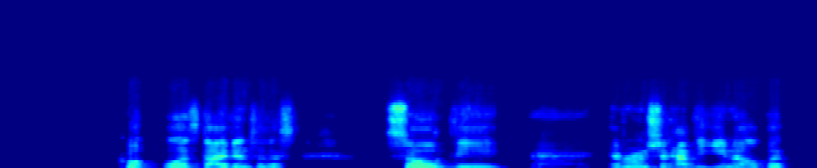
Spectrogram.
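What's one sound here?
A young man speaks calmly through an online call.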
